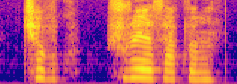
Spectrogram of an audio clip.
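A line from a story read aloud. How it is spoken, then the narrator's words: Whispered. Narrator (Turkish): diye fısıldadı Harry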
